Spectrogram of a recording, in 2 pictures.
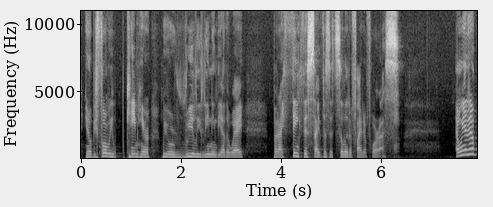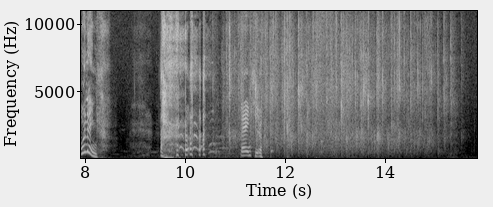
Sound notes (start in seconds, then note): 9.4 laughs; 10.4 cheering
